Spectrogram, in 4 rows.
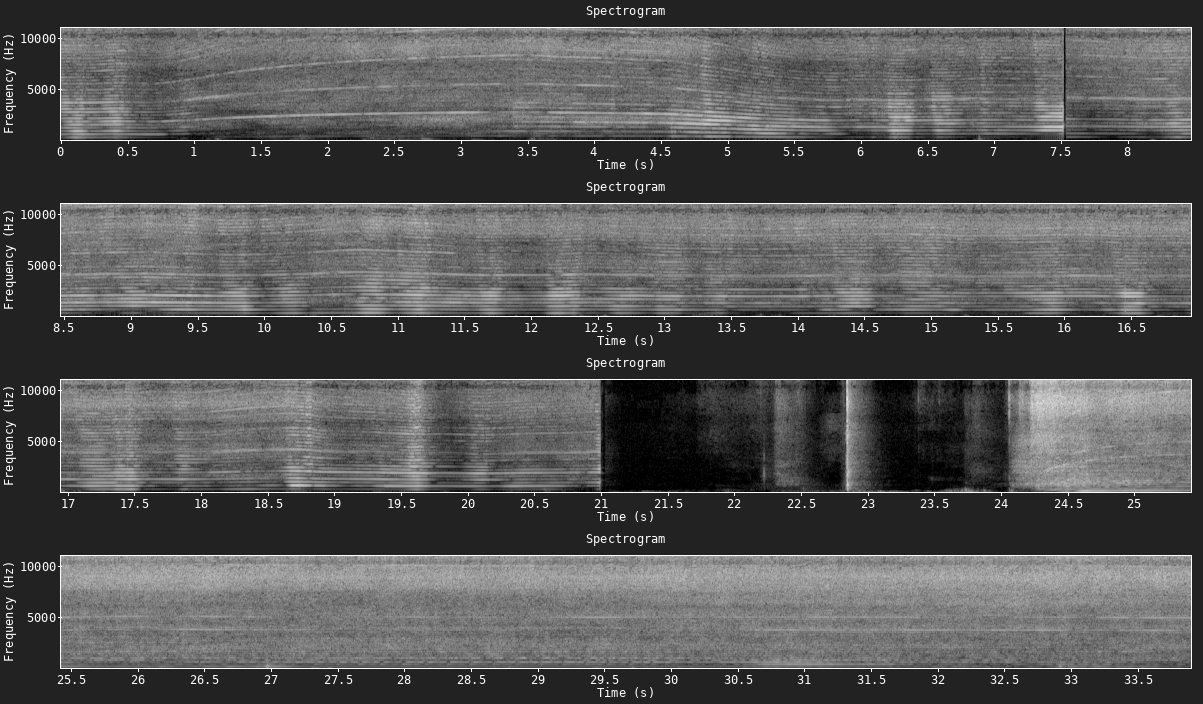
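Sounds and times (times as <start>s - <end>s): motor spinning up: 0.0s - 5.1s, 24.1s - 33.9s
power tool motor whine: 0.0s - 21.0s, 24.1s - 33.9s.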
